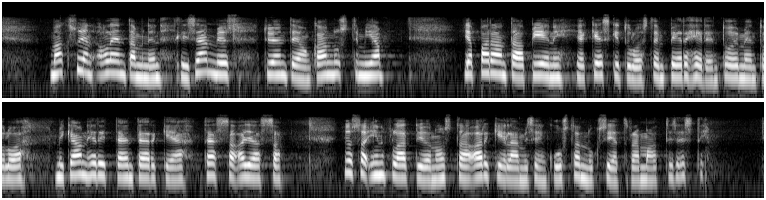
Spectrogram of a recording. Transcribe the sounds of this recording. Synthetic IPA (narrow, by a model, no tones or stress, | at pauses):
mɑksuje̞nɑle̞nt̪ɑmine̞nlisæːmːyøst̪yønt̪eoŋkɑnːust̪imiɑ | jɑpɑɾɑnt̪ɑːpie̞nijɑke̞skit̪ulo̞st̪e̞mpe̞rɦe̞jde̞nt̪o̞jme̞ːnt̪uloɑmikæo̞ne̞ɾit̪ːæint̪ærke̞æt̪æsːæɑjɑsːɑ | jo̞sːɑʔinflɑːt̪iono̞st̪ɑːɑrkie̞læmise̞ŋkust̪ɑnːuksiɑd̪̥rɑmɑːt̪ːise̞st̪i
